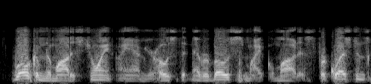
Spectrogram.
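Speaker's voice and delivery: normal talking voice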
